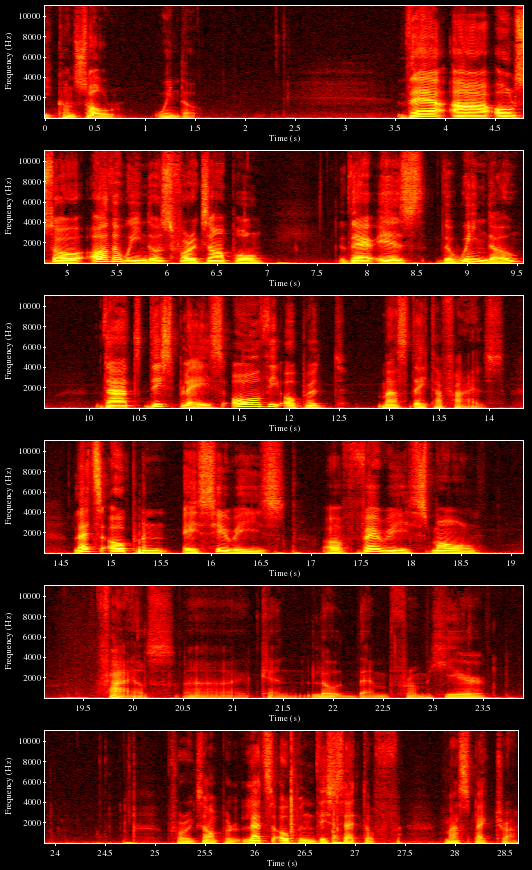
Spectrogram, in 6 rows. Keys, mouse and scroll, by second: 2.3 click, 10.1 click, 11.7-13.1 drag, 15.1 click, 16.0 click, 17.9 click, 21.2 click, 23.0 click, 23.2 click, 24.4 click, 26.1 shift+click.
